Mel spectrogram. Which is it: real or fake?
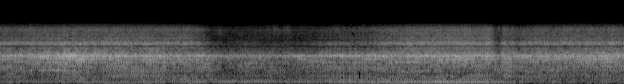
fake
